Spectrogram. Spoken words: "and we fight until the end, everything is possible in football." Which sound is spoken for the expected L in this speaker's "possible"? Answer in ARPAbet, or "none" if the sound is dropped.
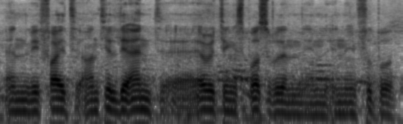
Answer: N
